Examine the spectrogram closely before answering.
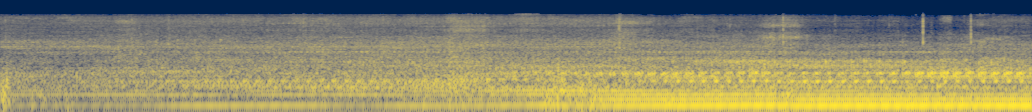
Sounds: vehicle

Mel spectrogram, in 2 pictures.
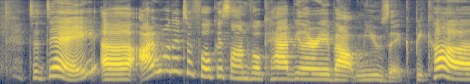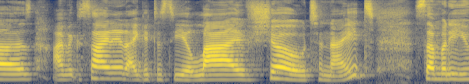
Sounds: speech

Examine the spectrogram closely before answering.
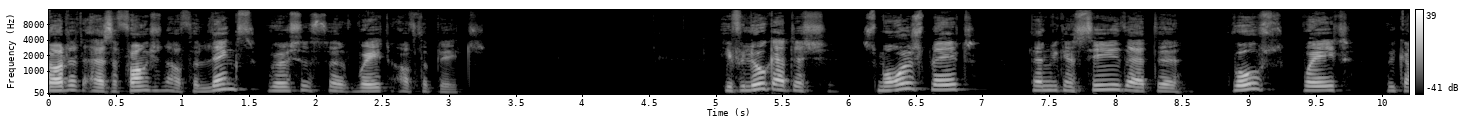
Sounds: speech

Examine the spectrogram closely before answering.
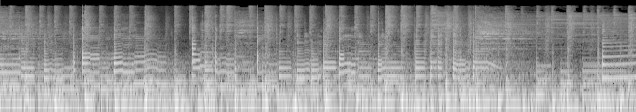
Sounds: music

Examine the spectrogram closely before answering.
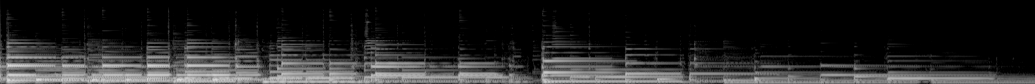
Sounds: electric guitar, musical instrument, music, guitar, strum, plucked string instrument

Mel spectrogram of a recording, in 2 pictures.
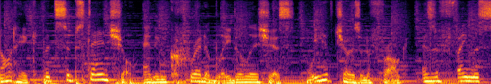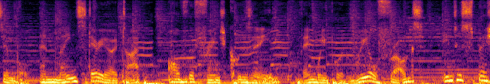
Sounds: music, speech

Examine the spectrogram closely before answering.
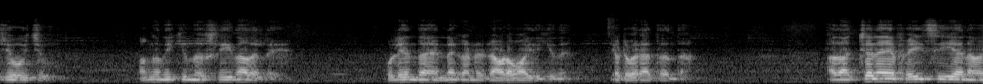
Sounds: narration, speech, man speaking

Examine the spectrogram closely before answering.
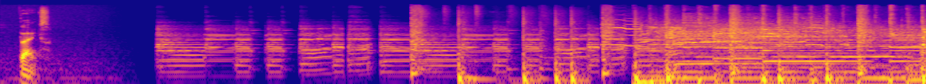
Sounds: music, speech, distortion

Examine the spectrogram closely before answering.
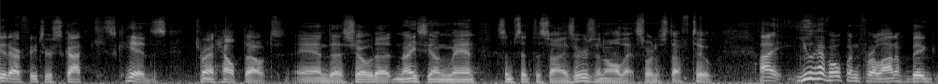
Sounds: speech

